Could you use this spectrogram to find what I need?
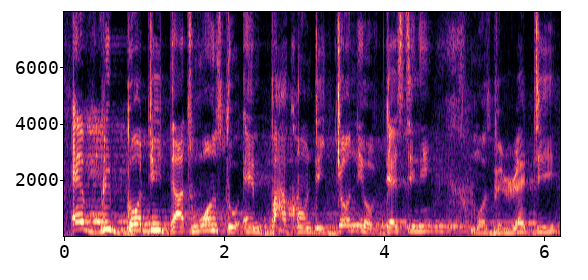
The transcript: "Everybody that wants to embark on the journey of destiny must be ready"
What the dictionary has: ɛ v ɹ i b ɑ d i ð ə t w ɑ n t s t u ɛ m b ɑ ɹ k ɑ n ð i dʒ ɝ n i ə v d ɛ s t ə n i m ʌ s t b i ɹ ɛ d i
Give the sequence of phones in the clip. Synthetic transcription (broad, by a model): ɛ v ɹ i b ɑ d i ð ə t w ɑ n t s t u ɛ m b ɑ k ɑ n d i dʒ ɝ n i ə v d ɛ s t ə n i m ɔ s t b i ɹ ɛ d i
